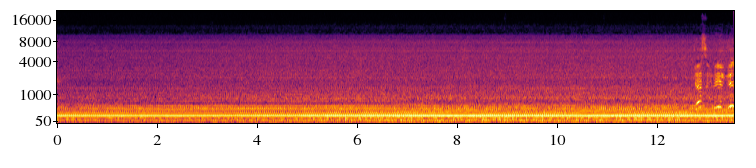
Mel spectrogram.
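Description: A twin-turbo Coyote-engined old street car cruises with the windows up, giving a steady, loud, droning engine hum that continues without a break, with a brief faint sound near the end.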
